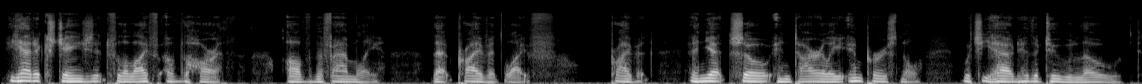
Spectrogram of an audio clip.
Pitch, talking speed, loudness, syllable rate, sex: 125 Hz, 135 wpm, -19 LUFS, 4.9 syllables/s, male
